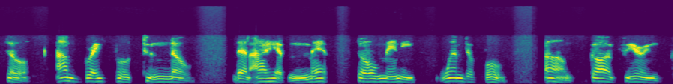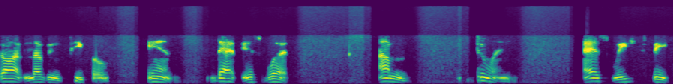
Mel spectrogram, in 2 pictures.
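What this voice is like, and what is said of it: Tired-sounding voice. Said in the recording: “my voice is a little tired this morning”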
